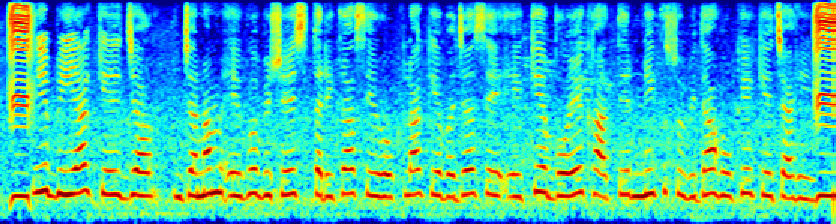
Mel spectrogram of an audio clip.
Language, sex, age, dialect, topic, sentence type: Bhojpuri, female, 18-24, Northern, agriculture, statement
